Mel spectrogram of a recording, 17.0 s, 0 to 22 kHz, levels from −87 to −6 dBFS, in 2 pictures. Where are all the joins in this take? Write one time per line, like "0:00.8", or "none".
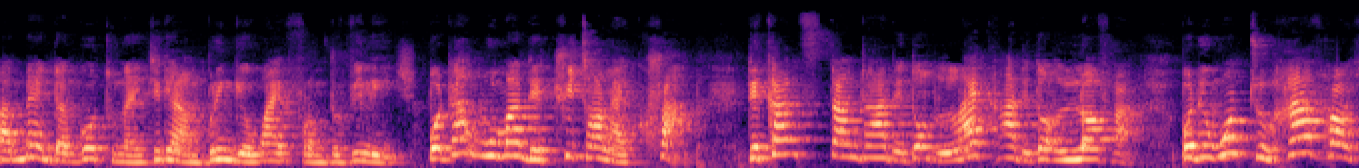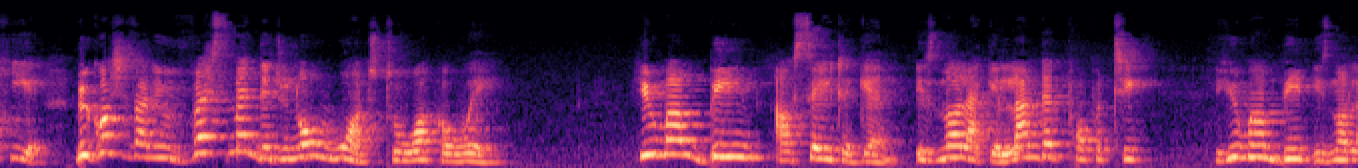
0:02.5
